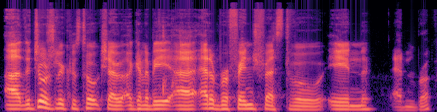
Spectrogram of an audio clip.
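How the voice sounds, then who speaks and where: A man's voice: mid-range voice, fairly even intonation, brisk, a bit bright. Casual man chatting as a podcast co-host. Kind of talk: casual chat.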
